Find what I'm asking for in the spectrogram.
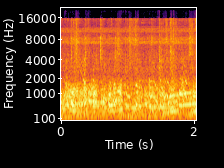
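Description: Layer hens on a Philippine egg farm cluck continuously in a dense, close chorus of many birds with no pauses.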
